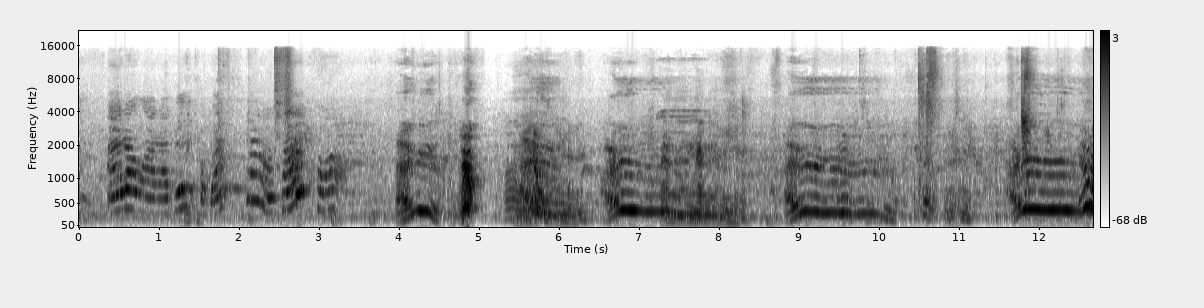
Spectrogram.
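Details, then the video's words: Alaskan Malamute mix talking with its owner while getting treats, giving a run of wavering, yowling howl-like vocalizations that rise and fall in pitch, with a man praising it as a good boy and a child making sounds nearby. "Malamute Speaking for Food"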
